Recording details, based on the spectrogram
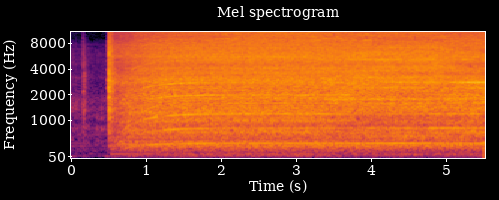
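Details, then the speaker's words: Elite vacuum, sounds different from about a dozen other Elites; motor spins up to loud, steady buzzing drone with harsh hiss; owner suspects damaged fan and dried-out motor bearings, unsure, may just be loud. "Yeah, so it's also loud. The fan is probably messed up based on the buzzing. And the motor bearings sound dried out."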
